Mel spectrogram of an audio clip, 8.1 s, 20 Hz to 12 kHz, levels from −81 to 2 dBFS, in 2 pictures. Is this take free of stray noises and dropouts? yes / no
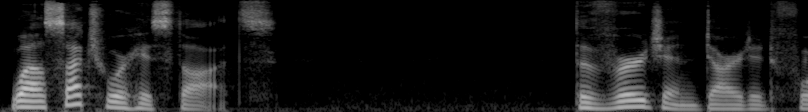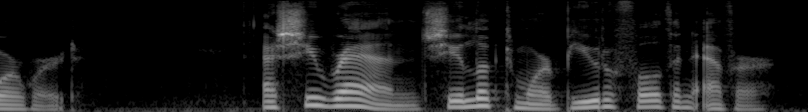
yes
